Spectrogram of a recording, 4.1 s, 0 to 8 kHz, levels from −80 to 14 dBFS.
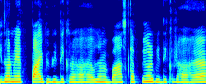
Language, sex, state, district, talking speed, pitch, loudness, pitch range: Hindi, female, Jharkhand, Palamu, 260 wpm, 245 Hz, -19 LUFS, 235-255 Hz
